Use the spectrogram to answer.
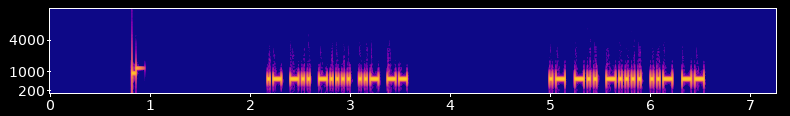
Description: Morse code, heard as a keyed tone, about 35 wpm, 700 Hz. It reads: AD6UM AD6UM
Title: Speed Racing - USA 2x2 Call Signs 28wpm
